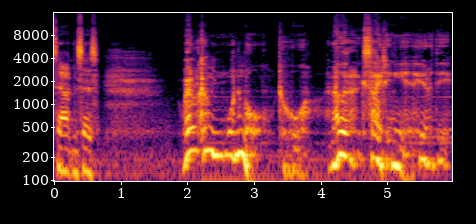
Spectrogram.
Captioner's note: old wizard voice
